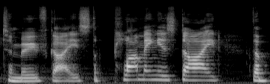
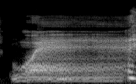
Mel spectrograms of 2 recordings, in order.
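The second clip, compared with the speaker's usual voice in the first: small, soft whimpering "no"; mock despair; 4 semitones higher, 6 dB quieter, much slower than usual. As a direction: imitate a helpless, laughing wail. Re-enacts dismay as wall collapsed.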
